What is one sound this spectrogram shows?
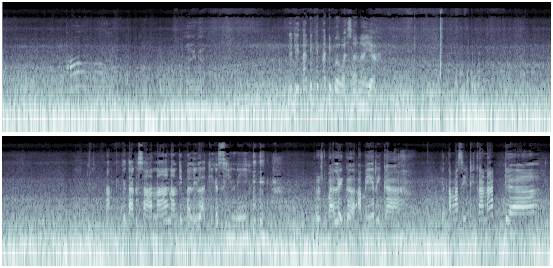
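A car drives steadily with a low road rumble.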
